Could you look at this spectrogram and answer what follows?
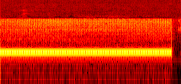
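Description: A steady telephone dial tone hums loud and close for nearly two seconds before cutting off abruptly, heard ahead of placing a three-way call.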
